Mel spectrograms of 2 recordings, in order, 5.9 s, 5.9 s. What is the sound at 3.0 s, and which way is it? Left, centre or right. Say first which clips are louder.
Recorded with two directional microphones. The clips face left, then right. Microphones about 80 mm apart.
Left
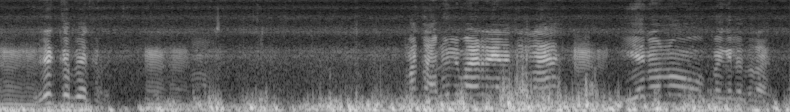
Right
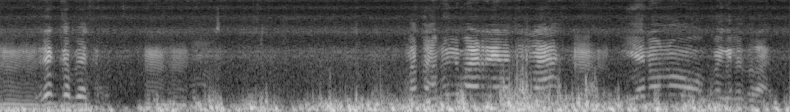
Speech: right 1 dB; left.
